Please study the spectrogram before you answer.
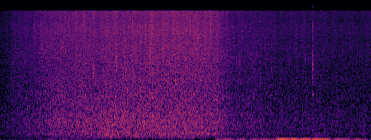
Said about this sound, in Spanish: Cuando oigo la lluvia golpear en las ventanas, vuelvo a escuchar gritos, aquellos gritos que se me pegaban en la piel como si fueran ventosas.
